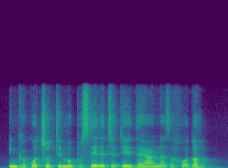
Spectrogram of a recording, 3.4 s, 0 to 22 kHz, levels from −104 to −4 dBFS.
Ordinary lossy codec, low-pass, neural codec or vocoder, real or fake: none; 10.8 kHz; codec, 24 kHz, 0.5 kbps, DualCodec; fake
